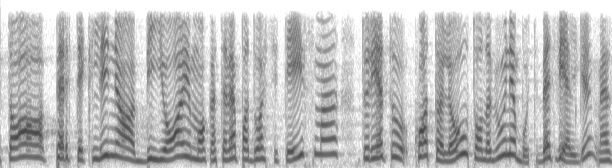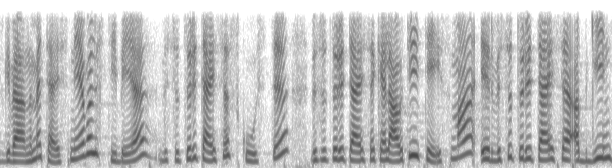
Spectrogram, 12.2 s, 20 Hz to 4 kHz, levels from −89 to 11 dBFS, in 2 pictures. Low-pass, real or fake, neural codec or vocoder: 3.6 kHz; real; none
